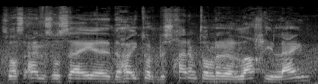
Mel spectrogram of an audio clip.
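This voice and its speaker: Guy w average pitch, jokey casual banter, bit of english, noisy outside. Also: steady tone, normal speed. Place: outdoors. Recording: noisy outdoor recording with vehicle sounds.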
